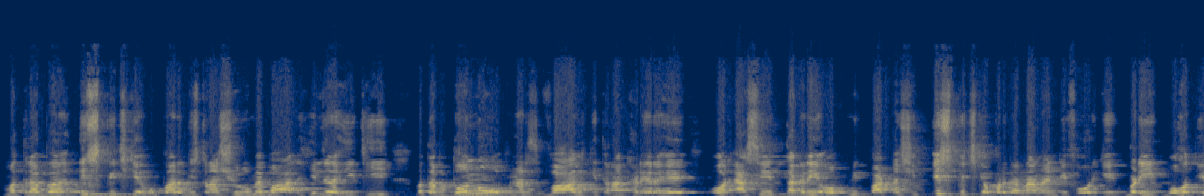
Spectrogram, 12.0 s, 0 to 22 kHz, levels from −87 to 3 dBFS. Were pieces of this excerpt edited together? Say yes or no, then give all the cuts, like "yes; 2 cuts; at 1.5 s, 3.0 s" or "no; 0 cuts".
no; 0 cuts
